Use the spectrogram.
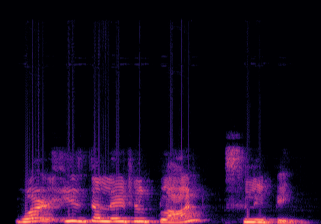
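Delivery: very slow, careful, word-by-word reading aloud.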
